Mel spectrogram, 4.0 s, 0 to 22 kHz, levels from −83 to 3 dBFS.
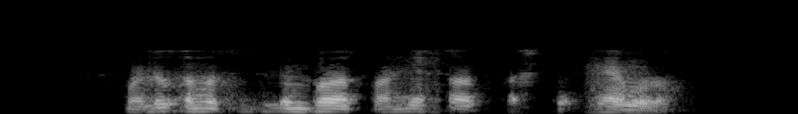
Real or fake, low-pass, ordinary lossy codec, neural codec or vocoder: fake; 3.6 kHz; AAC, 16 kbps; codec, 44.1 kHz, 1.7 kbps, Pupu-Codec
